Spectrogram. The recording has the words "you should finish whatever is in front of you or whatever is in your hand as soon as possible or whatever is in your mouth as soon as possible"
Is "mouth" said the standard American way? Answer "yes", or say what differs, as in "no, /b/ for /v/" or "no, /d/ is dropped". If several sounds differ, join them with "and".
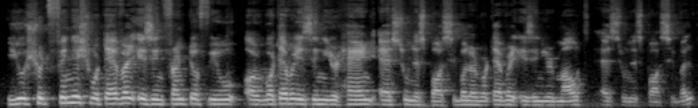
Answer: no, /t/ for /θ/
